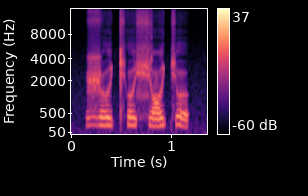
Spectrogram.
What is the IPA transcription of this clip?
ʐ ʊ cʰ ʊ ɕ ɔ c ʊ

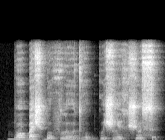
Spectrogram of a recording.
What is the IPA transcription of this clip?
b ɔ ɓ a ʃ ɓ o f l o dʱ o b kʷ e ʃ l ɪ x ʃ ʊ s

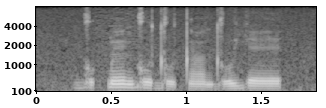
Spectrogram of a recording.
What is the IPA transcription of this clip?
ɡ o˧ k͡p ɛ̃˦ ɡ o˧ d o˨ t ã˨ d o˨˦ j ɛ˧

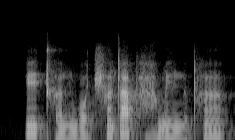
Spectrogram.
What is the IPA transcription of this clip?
e˦ kʰ ɐ˨ n w ɔ˨ t͡ʃʰ ɐ̃˦ t a˦ pʰ a̤˨˦ w ẽ˨ n ə˨ pʰ ɐ̃˦

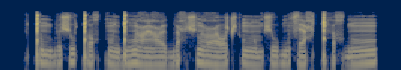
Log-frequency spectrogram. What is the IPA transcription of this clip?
ǃ ũ m b ø ʃ u ǃ o χ k õ ɡ͡ǃ õ ʕ ɛ̃ ʕ ø b ʏ ħ ʃ ũ ʕ ɔ t͡ʃʼ õ ŋ ɔ̃ m ʃ u b ũ s ɛ ħ ǃʰ ʏ χ ɠ õ

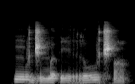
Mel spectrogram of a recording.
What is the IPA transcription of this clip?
ŋ u d͡ʒ ə m ə ʔ iː r uː t͡ʃʼ ɑ

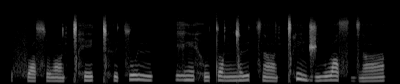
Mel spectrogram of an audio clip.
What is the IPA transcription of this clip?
f ɔ˨˩ sˤ β ɔ̃˨˩ ǀʰ e˨˦ ǀʰ ʉ˨˩ t͡s w ʉ˥˨ | ɣ ẽ˥˨ h u˨˦ t ɔ˥˨ ŋ͡ǀ ʉ˨˦ t͡s ɑ̃˨˩ ǀʰ ĩ˥˨ d͡ʒ i˨˦ w i˥˨ sˤ d͡z ɑ̃˨˦

